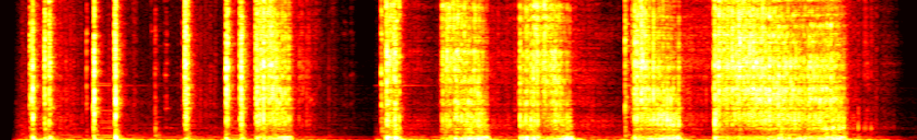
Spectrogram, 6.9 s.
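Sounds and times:
spark: 0:01.4 - 0:06.7.

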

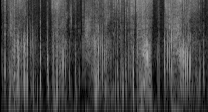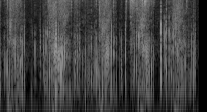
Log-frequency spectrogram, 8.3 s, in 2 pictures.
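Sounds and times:
footsteps in snow: 0:00.0 - 0:08.1.

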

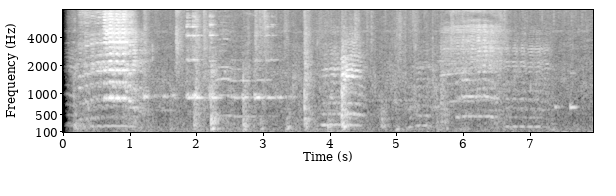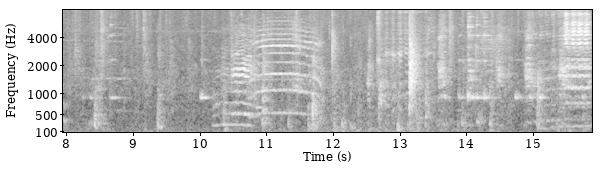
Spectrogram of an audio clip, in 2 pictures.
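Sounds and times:
goats bleating: 0:00.1 - 0:01.4, 0:02.2 - 0:03.1, 0:03.8 - 0:07.6, 0:10.0 - 0:15.8
clatter and shuffling: 0:01.3 - 0:06.0, 0:07.6 - 0:15.8.

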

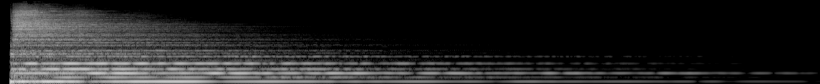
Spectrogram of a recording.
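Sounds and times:
bell punch: 0:00.1 - 0:04.6.

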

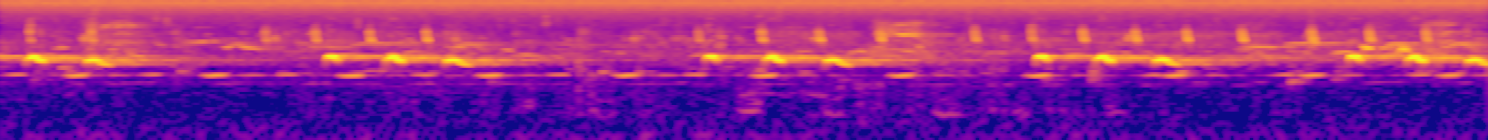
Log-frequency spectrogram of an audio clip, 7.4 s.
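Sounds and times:
bird calling at a river at dawn: 0:00.2 - 0:07.4.

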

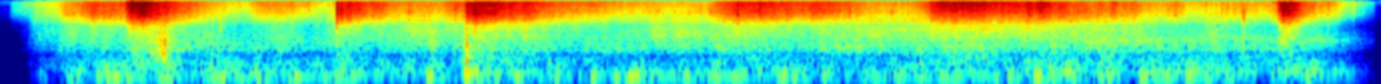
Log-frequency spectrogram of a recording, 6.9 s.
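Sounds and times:
snow trickling softly: 0:00.3 - 0:06.8.

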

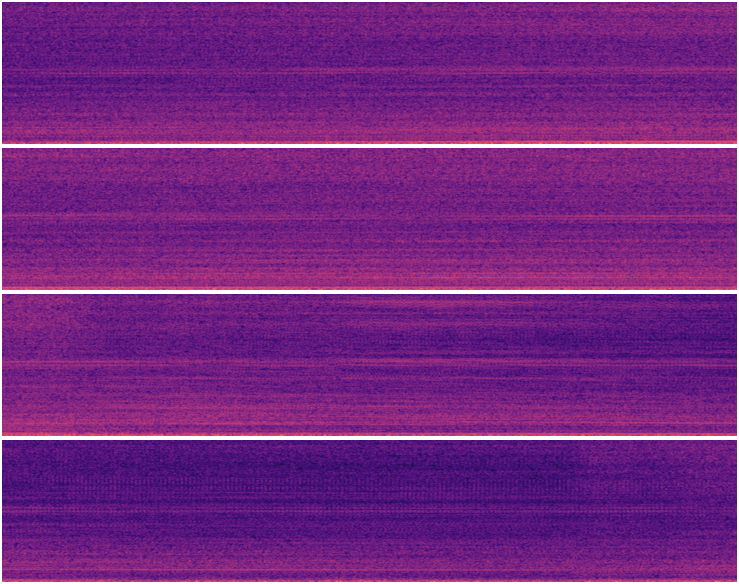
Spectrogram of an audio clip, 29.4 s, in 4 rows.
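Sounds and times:
Jaguar E-Type car driving with steady engine: 0:00.0 - 0:29.3.

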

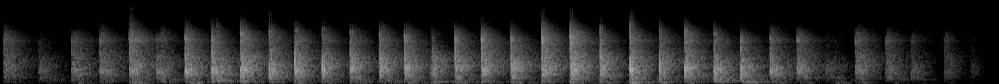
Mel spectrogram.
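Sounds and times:
steps on parquet floor: 0:00.0 - 0:09.8.

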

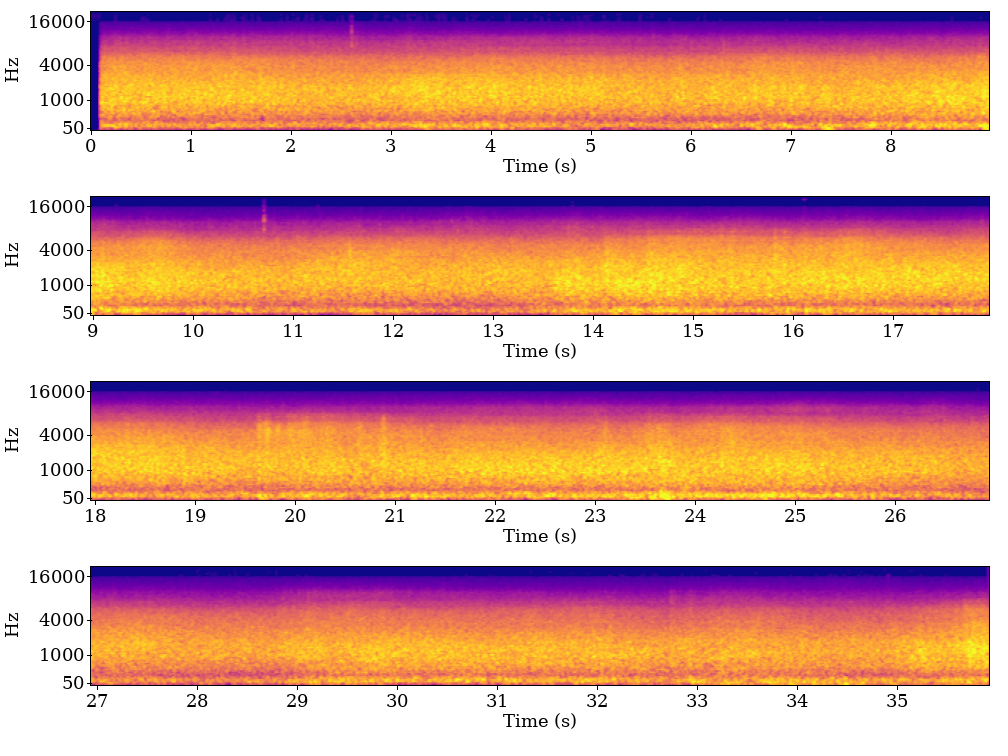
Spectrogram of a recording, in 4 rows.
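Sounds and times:
distant stormy sea: 0:00.1 - 0:35.9.

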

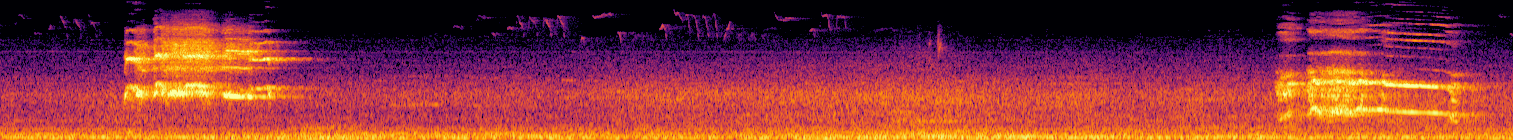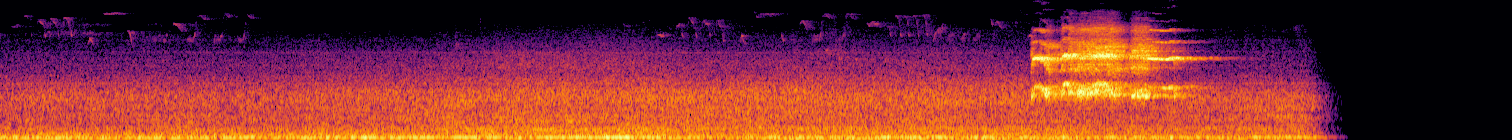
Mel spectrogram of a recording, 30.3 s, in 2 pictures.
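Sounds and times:
road traffic noise: 0:00.0 - 0:28.6
rooster crowing: 0:01.2 - 0:03.2, 0:12.8 - 0:14.9, 0:25.4 - 0:27.4.

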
